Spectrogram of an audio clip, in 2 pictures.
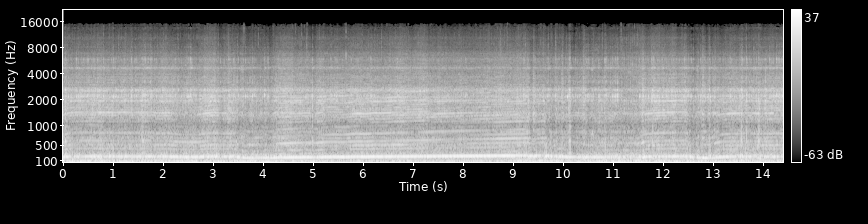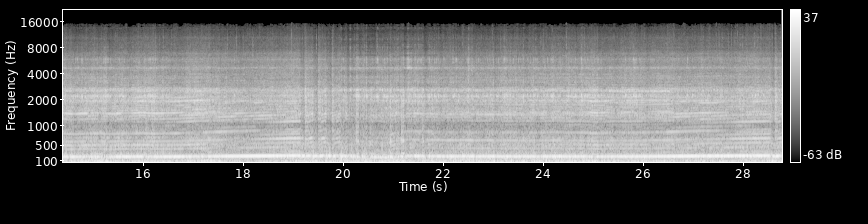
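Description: An enduro race car's engine runs hard at steady high revs, heard from inside the stripped-out cabin. Its pitch dips briefly a few times and then comes back up.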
